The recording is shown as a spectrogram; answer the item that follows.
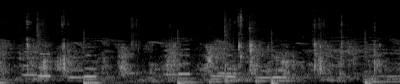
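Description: Background music, a plucked melody of short notes over a bass line, with sharp clicks and crackles of eating on top: crisp roast pork skin and meat being torn by hand and chewed.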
